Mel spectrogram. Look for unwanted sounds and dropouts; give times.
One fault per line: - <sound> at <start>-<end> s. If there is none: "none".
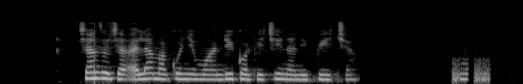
- laugh at 4.5-4.9 s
